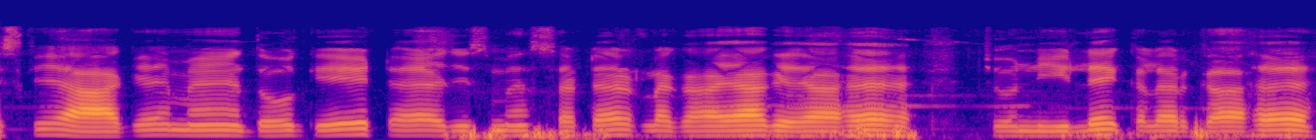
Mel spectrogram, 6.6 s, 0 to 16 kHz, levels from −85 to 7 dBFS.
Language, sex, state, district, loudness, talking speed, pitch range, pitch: Hindi, male, Jharkhand, Deoghar, -20 LUFS, 155 wpm, 125-135 Hz, 130 Hz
